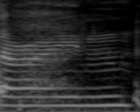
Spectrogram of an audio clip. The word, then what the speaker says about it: Berenstain: Oh, Berenstain, okay, I've heard of that. Berenstein. So Berenstain Bears, we think it's spelled Berenstein like Stein, but it's spelled Berenstain like Stain.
